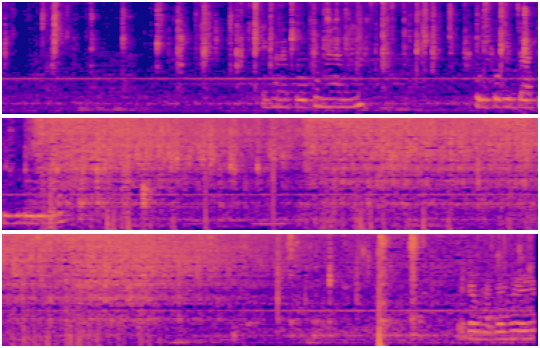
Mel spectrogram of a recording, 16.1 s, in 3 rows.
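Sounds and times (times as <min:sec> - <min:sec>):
vegetables sizzling in hot oil: 0:04.6 - 0:16.0.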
